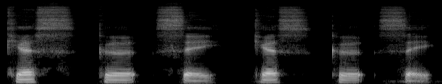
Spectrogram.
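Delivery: Qu'est-ce que c'est slowed right down, sounds run together; slow listening demo. Shown as a demonstration. Teacher slows it for eyes-closed listening. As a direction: let each sound land slowly. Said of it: "just listen to the sounds".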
